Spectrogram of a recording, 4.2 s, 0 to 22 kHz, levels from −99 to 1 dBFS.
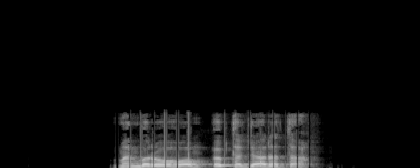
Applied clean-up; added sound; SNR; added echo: none; none; none; none.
